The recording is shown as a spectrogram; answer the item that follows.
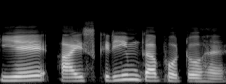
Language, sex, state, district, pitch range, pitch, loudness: Hindi, male, Bihar, Saran, 165-190 Hz, 180 Hz, -15 LUFS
